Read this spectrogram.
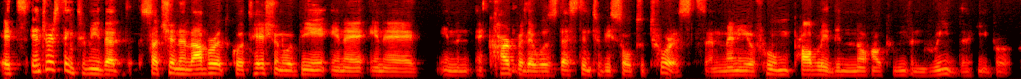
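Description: A man's voice: on the low side, quick pace, few pauses, dark tone, lo-fi sound. Older italian-accented guy, curator talk on a video call, laptop mic, chatty and asking things. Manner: conversational, prompting questions. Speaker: museum curator.

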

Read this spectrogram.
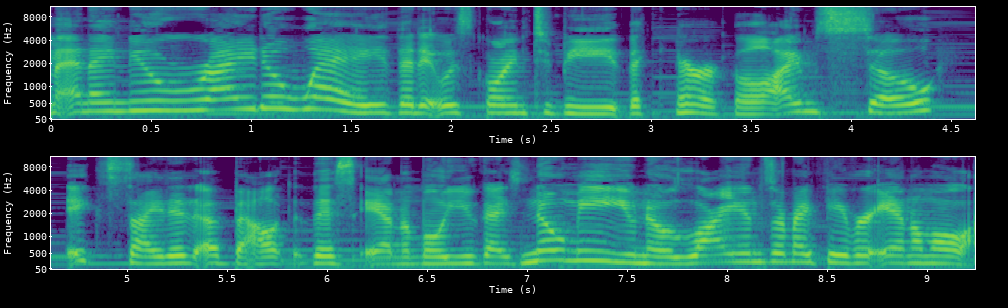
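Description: A young woman speaks in a fairly high voice, slightly off from a lingering cold. She chats with bubbly excitement and reads animal facts in a voice-over. Faint guitar music plays underneath. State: recovering from a cold, voice a bit off. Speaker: game channel host. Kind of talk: casual screenshot commentary.

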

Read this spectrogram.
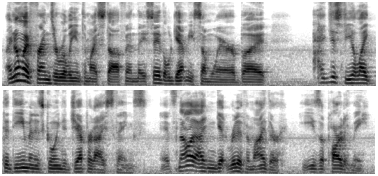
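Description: A man playing an anxious young man in an animated dark comedy, confiding in a wry, hesitant, exasperated manner. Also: on the low side, normal speed. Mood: weary confiding. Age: young adult.

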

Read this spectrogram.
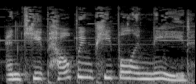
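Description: Gentle high-voiced young princess. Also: female voice, expressive, normal speed, slight background noise. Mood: hopeful. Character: gentle, earnest young princess in a fantasy game. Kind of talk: animated game voice acting.

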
